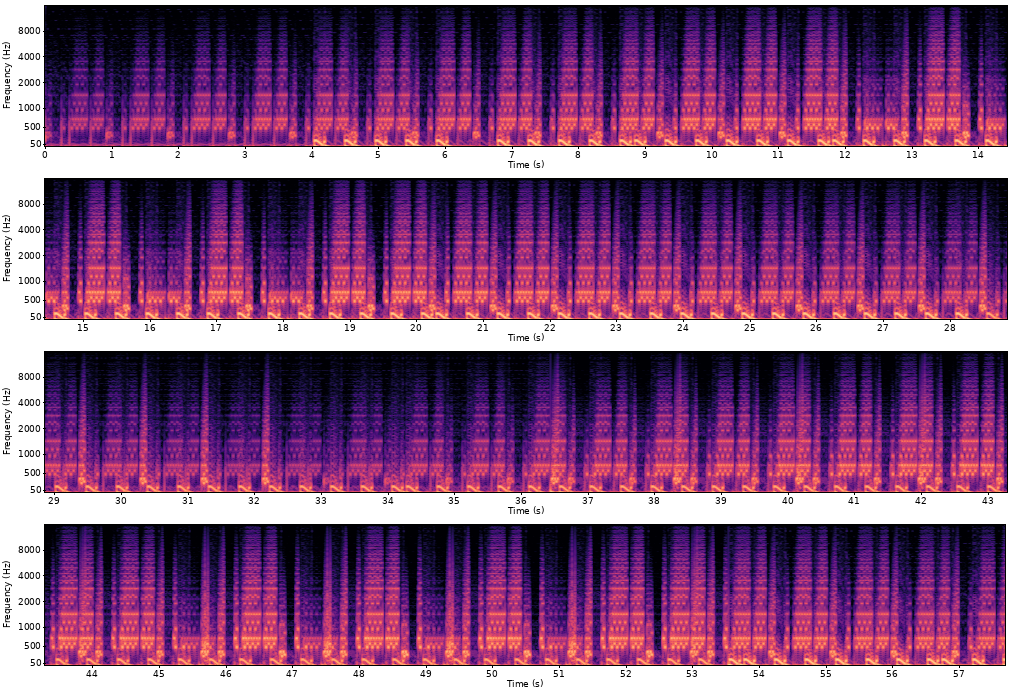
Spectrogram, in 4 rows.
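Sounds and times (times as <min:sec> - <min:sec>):
MOS6581R2 SID chip synth: 0:00.0 - 0:57.6.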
